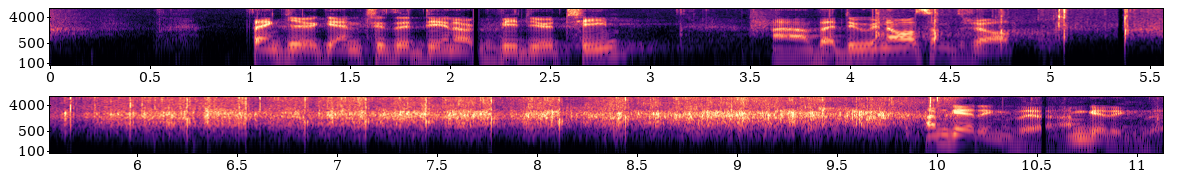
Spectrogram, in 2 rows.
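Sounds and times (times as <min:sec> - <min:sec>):
speech: 0:01.0 - 0:05.0, 0:10.0 - 0:11.1
audience applause: 0:05.0 - 0:10.2.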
